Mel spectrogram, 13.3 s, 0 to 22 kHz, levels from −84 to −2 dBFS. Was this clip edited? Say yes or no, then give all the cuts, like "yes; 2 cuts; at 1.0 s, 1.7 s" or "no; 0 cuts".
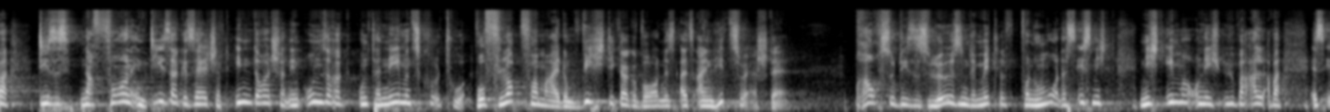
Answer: yes; 2 cuts; at 4.7 s, 10.2 s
